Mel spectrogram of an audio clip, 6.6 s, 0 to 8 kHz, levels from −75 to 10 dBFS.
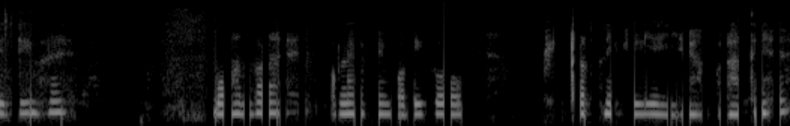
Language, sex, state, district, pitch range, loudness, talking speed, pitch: Hindi, female, Chhattisgarh, Bilaspur, 195-215 Hz, -40 LUFS, 155 wpm, 205 Hz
